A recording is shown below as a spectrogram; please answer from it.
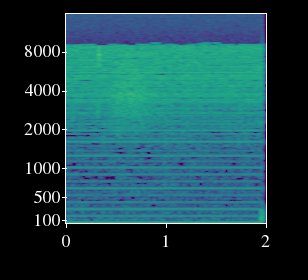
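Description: Steady electrical mains hum, a constant low buzz that does not change.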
